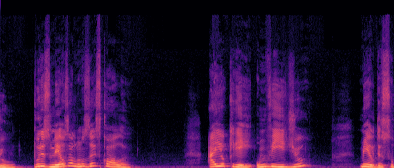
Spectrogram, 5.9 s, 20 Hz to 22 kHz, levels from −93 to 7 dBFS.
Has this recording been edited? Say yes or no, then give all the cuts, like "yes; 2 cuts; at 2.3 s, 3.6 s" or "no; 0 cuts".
no; 0 cuts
